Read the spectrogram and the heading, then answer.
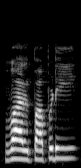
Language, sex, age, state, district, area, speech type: Goan Konkani, female, 18-30, Goa, Murmgao, rural, spontaneous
